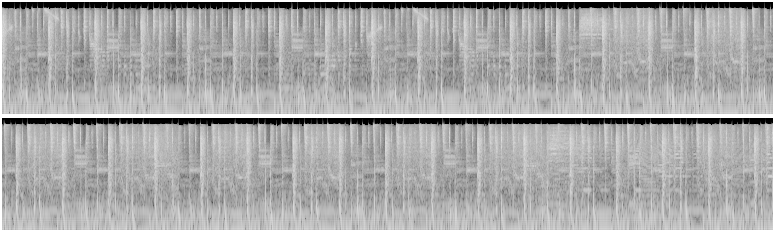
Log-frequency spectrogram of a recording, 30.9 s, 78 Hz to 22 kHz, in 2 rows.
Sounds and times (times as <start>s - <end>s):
Techno: 0.0s - 30.8s.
